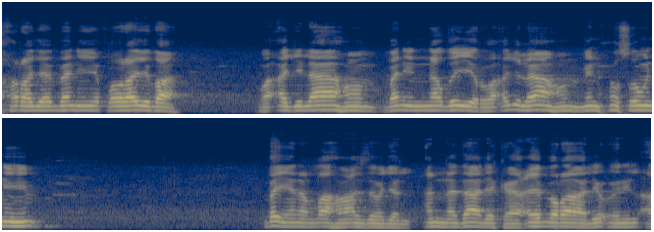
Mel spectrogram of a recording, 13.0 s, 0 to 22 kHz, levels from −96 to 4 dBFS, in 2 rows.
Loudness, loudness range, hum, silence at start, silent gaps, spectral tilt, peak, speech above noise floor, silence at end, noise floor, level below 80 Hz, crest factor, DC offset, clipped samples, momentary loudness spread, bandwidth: -30 LUFS; 6 LU; none; 0 s; none; -7 dB/octave; -12 dBFS; 33 dB; 0 s; -62 dBFS; -76 dBFS; 18 dB; under 0.1%; under 0.1%; 9 LU; 9.6 kHz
